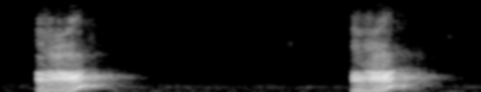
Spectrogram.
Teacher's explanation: the second tone we also call it the rising tone it goes like ah ah like you were expressing your surprise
